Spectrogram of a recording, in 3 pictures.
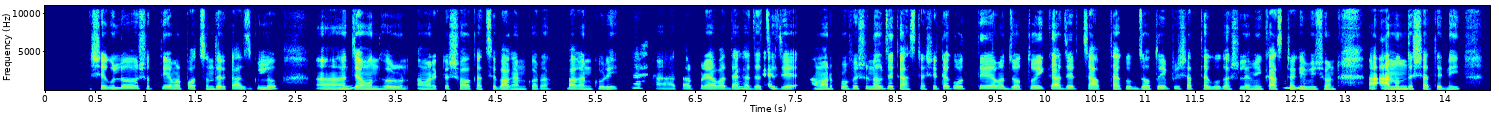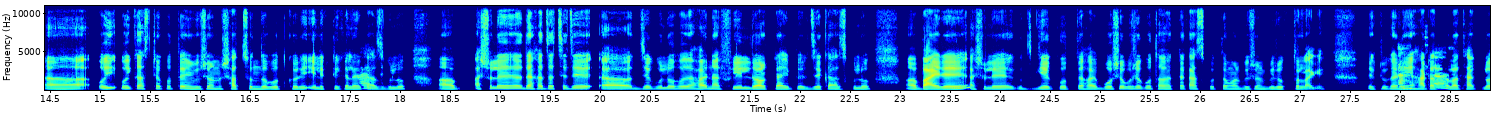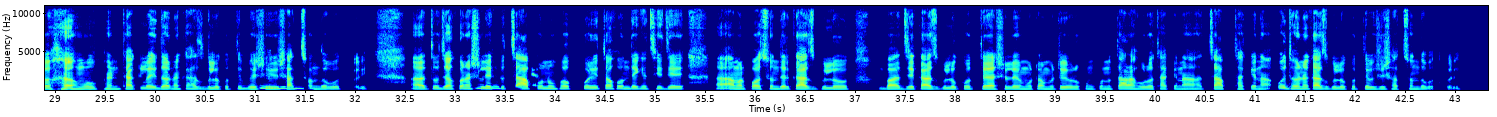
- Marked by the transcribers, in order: tapping; in English: "electrical"; in English: "field work type"; chuckle; in English: "movement"
- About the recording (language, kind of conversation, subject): Bengali, podcast, আপনি কোন ধরনের কাজ করতে করতে সবচেয়ে বেশি ‘তন্ময়তা’ অনুভব করেন?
